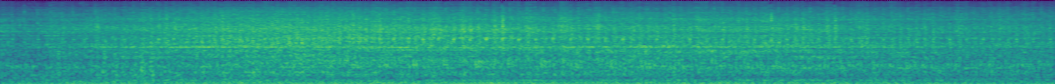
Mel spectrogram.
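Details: Toyota Corolla XLi at idle: fast light ticking about four per second over steady engine; valve tappet noise from loose clearance, addressed by tappet setting.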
